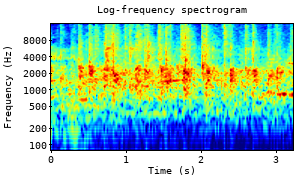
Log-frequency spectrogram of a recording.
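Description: A crowd at a Jain religious discourse on Mahavir breaks into loud, sustained applause, a dense wash of many hands clapping together.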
